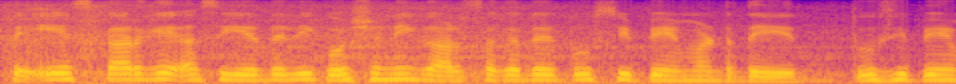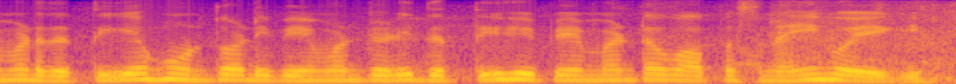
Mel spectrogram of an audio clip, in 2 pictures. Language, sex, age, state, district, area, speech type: Punjabi, female, 30-45, Punjab, Amritsar, urban, spontaneous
